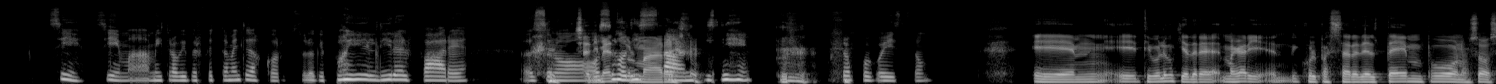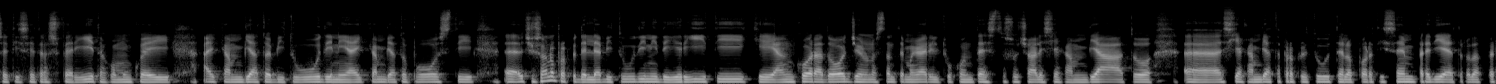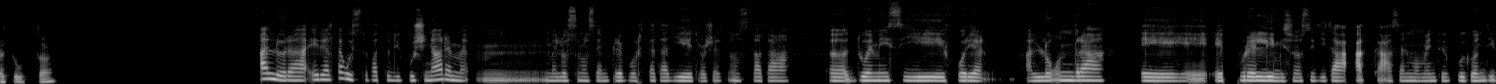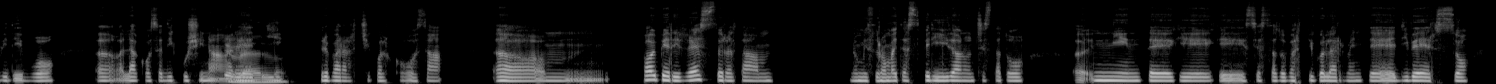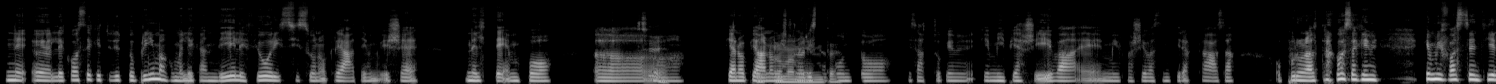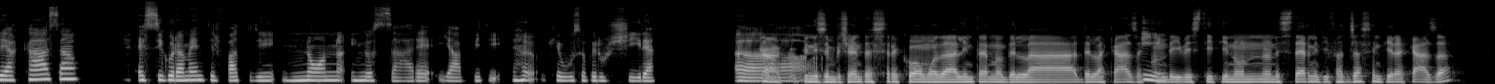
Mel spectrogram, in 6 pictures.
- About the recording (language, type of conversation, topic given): Italian, podcast, C'è un piccolo gesto che, per te, significa casa?
- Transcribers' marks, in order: other background noise; laughing while speaking: "poi il"; chuckle; laughing while speaking: "sono"; laughing while speaking: "sì"; chuckle; "proprio" said as "propio"; "cioè" said as "ceh"; laughing while speaking: "cosa che"; stressed: "non"; chuckle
